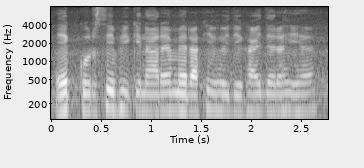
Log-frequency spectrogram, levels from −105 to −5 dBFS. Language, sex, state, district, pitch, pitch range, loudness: Hindi, male, Jharkhand, Palamu, 145 Hz, 145-150 Hz, -19 LUFS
